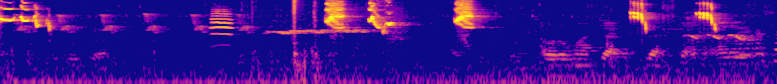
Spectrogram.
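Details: Oriental magpie-robin song meant to prompt tail fanning: high squeaky chips, a brief trill and a flat whistled note, followed by sharp separated calls over a low hum.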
